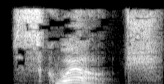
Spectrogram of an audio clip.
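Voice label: "squelch", English pronunciation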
